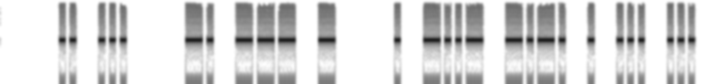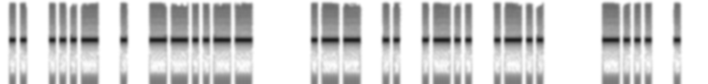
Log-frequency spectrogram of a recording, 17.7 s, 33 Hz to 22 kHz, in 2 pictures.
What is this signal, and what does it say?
Morse code, heard as a keyed tone, about 18 wpm, spaced as for 15 wpm, 1000 Hz. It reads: IS NOT EXCESSIVE, WILL BE
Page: New quotes every day in morse code at 15 Words per minute.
